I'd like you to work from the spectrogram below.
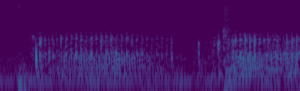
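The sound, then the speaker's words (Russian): A cat purrs steadily, a soft continuous rumble with a gentle rhythmic pulse and no voices over it; it is Kot Dremota (the Sleepy Cat) singing his bedtime song. “Сейчас слышите? Кот Дремота запел свою песенку.”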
